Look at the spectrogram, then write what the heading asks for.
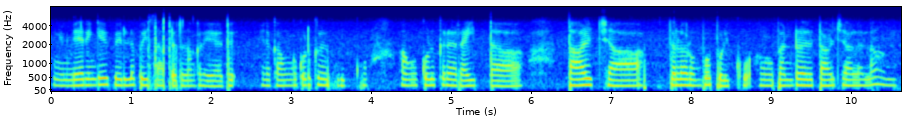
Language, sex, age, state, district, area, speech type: Tamil, female, 18-30, Tamil Nadu, Sivaganga, rural, spontaneous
